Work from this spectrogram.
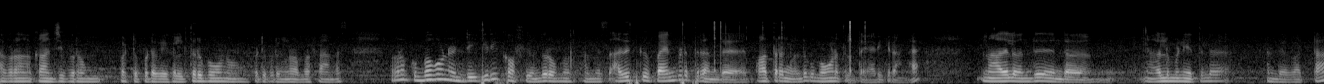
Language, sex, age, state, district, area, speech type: Tamil, female, 45-60, Tamil Nadu, Thanjavur, rural, spontaneous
